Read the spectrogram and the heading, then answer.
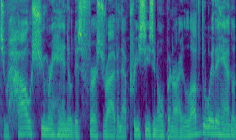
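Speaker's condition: No condition

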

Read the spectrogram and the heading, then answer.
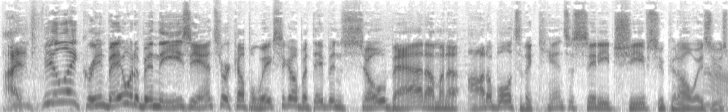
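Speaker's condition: No condition

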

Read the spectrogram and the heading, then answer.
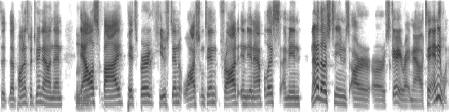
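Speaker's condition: No condition

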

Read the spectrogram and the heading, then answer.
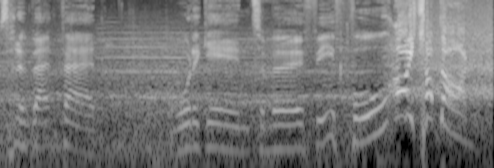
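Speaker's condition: No condition

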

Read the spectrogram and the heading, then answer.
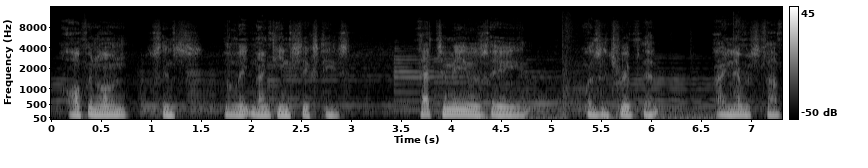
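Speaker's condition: Parkinson's; Parkinson's diagnosed at age 62, died a few months after recording; progressing rapidly, body failing during travel in Spain and Cuba, no longer able to travel

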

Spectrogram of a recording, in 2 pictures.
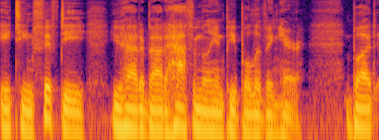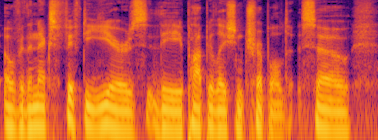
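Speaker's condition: No condition

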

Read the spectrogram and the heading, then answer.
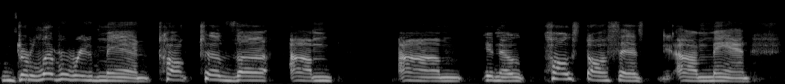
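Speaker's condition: Aphasia; speech therapy, therapist advised talking to people like delivery man, gradual improvement; talks slower than before aphasia, frequent um fillers, plans out words before speaking

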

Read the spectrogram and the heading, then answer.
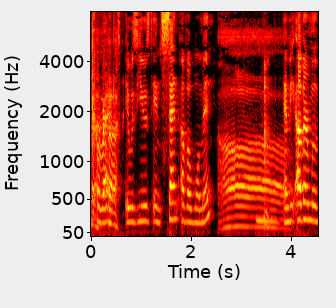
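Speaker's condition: No condition

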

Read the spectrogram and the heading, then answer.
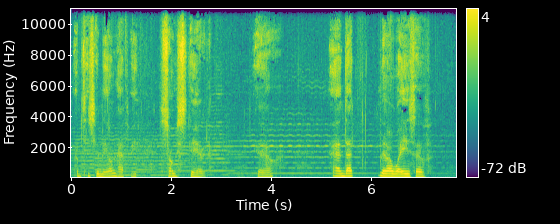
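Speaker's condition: Lou Gehrig's disease; terminal; dying, heard in archival clip; speech difficult but still possible, able to speak until nearly the end

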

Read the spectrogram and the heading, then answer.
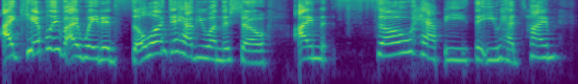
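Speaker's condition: No condition

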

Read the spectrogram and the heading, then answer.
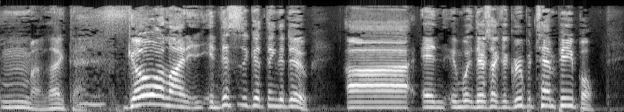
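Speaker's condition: No condition

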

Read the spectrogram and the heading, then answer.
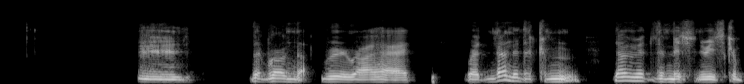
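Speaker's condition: Cerebral palsy; second-hand manual wheelchair from friend

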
